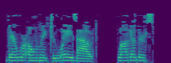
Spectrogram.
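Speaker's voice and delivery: ordinary delivery, nothing marked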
